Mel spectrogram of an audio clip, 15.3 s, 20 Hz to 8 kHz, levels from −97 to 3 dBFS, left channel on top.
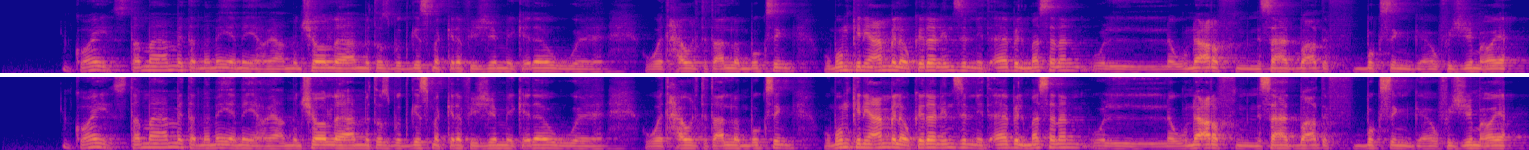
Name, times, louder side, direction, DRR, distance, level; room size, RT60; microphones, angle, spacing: voice 1, 0.6-15.0, right 3 dB, 75° right, 1.3 m, -35 dB
25.5 x 14.0 x 8.6 m
head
